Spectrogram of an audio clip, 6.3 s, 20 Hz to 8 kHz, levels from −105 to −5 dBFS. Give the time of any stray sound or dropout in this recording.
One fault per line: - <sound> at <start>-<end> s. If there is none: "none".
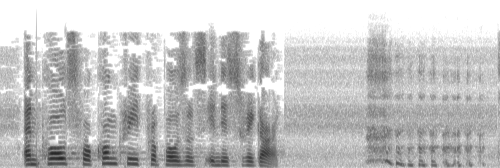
- laugh at 4.6-6.1 s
